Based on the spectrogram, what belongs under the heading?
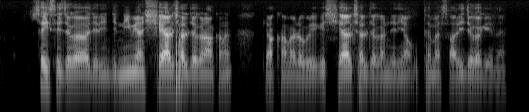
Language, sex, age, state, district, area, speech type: Dogri, male, 30-45, Jammu and Kashmir, Jammu, rural, spontaneous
